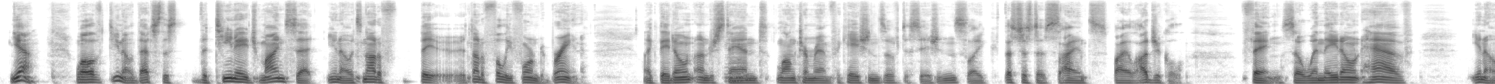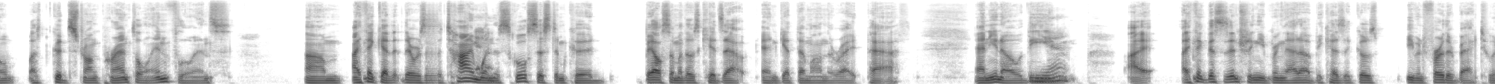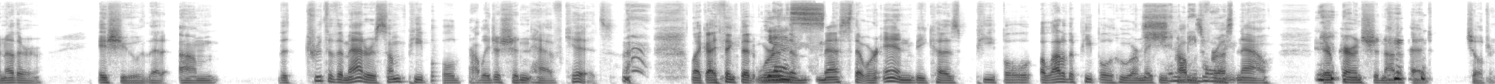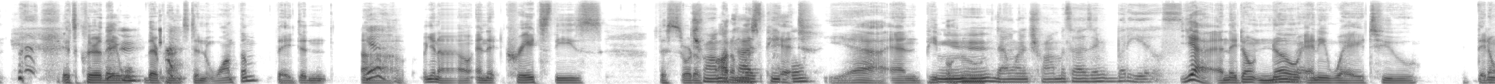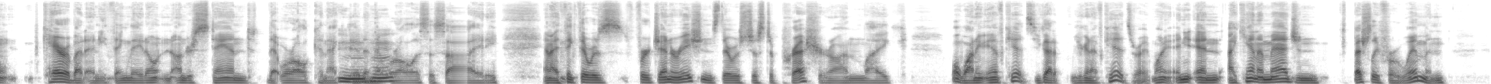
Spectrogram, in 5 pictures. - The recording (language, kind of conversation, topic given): English, unstructured, What causes political divisions?
- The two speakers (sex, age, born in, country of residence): female, 30-34, United States, United States; male, 50-54, United States, United States
- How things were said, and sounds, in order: chuckle; laugh; chuckle; other background noise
